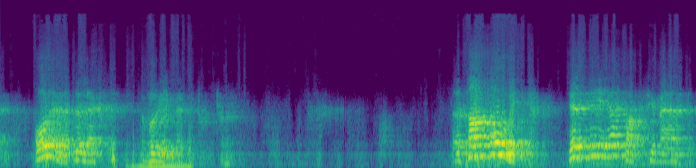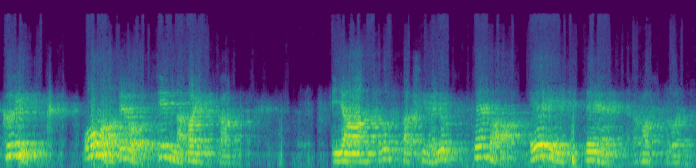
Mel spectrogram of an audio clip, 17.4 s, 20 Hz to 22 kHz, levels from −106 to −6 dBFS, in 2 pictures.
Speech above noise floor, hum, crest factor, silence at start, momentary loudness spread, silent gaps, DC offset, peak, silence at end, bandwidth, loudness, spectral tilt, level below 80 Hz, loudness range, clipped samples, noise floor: 41 dB; none; 18 dB; 0 s; 16 LU; none; under 0.1%; -4 dBFS; 0.05 s; 6.4 kHz; -21 LUFS; -9.5 dB/octave; -44 dBFS; 10 LU; under 0.1%; -60 dBFS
